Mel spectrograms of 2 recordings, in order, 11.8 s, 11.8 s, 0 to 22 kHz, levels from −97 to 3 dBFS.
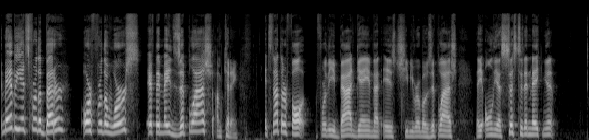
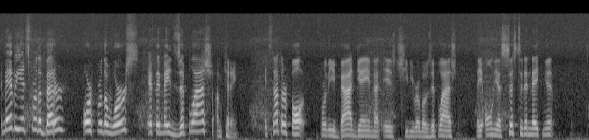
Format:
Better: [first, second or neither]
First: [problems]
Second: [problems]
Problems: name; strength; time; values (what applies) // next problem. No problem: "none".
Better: first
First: none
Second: hiss; noticeable; throughout; 20 dB below the speech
